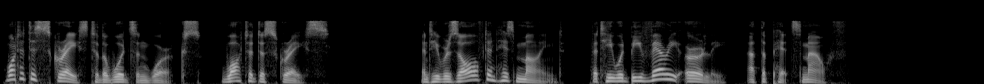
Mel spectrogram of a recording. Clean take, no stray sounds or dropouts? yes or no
yes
